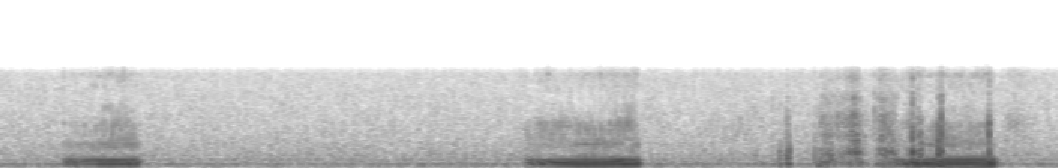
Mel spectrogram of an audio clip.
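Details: Loud, low, rumbling snores from a sleeping dog, about one every three to four seconds; ordinary snoring.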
